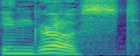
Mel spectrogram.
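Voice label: "engrossed", English word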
